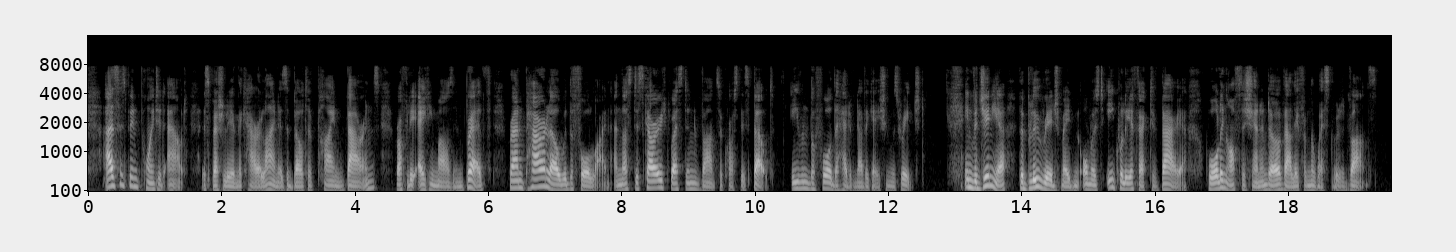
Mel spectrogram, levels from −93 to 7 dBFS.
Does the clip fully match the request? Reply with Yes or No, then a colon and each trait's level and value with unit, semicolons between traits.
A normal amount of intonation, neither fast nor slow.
No: wide, 6.3 semitones; average, 185 wpm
